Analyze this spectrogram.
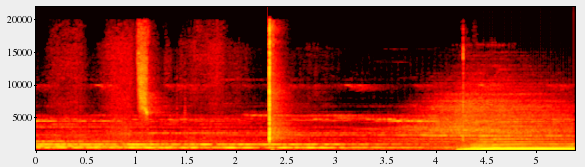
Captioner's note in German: Feuerzeug Klicken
